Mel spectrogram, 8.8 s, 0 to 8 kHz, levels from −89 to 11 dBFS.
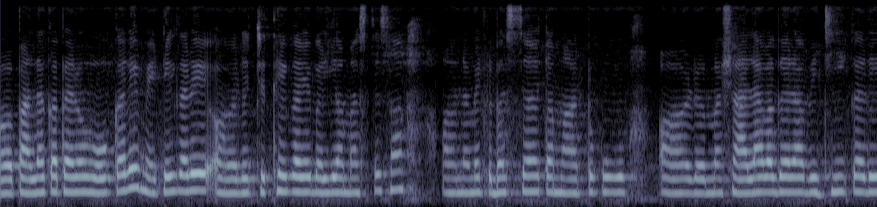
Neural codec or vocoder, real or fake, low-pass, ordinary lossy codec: codec, 16 kHz, 8 kbps, FreqCodec, larger model; fake; 7.2 kHz; Opus, 64 kbps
